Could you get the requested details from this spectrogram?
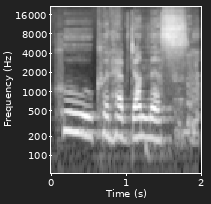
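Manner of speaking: stage-hushed preacher-style voice. Telling how a preacher, narrating the story of Jesus, asked his listeners, hushed voice. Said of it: "in a hushed voice".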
